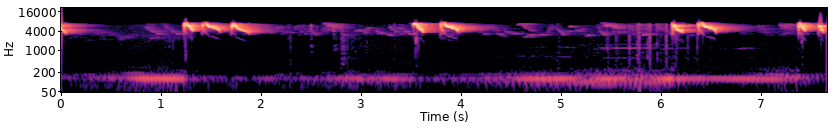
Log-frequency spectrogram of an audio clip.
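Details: Oriental white-eye male singing ngalas, used to provoke other white-eyes to sing: scattered pairs and triplets of high, thin, downward-sliding notes at irregular intervals, with a low hum and faint clicks in the background.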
